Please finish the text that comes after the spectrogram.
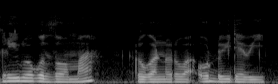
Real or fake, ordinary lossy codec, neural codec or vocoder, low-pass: real; none; none; 19.8 kHz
